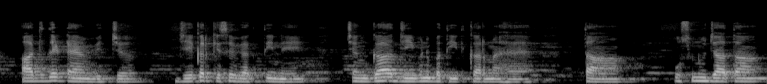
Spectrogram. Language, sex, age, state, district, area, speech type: Punjabi, male, 30-45, Punjab, Sangrur, rural, spontaneous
